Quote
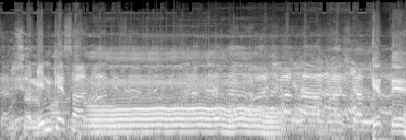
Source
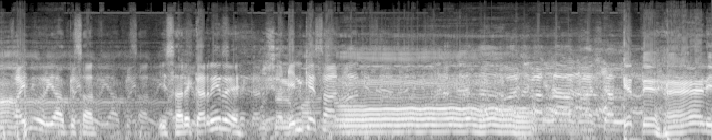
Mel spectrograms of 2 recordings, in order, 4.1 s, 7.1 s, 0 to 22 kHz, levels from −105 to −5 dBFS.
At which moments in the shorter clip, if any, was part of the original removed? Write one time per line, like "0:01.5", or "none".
none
